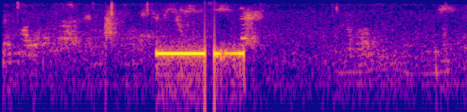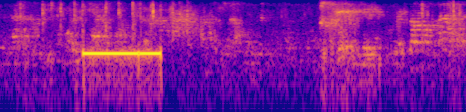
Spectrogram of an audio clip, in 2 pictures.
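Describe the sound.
Telephone line tones sound while a call is being transferred: two steady, mid-pitched beeps about a second long, several seconds apart, with faint voices and line noise in between.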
